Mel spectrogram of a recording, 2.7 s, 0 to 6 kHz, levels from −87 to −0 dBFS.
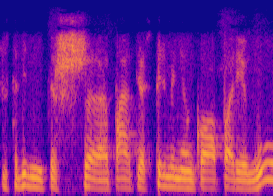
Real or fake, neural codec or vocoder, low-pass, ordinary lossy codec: real; none; 5.4 kHz; MP3, 48 kbps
